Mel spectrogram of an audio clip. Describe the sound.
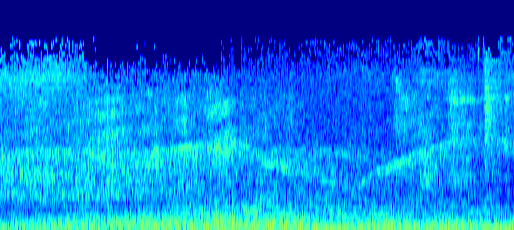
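A parked van's engine runs with a steady low rumble on a building rooftop, with smoke from the exhaust, while wailing sirens rise and fall over it.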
